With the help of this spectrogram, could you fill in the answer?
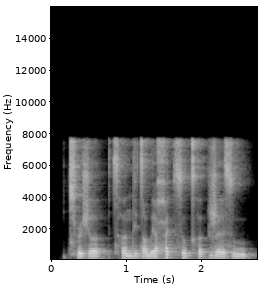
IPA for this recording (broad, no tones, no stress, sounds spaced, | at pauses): t͡ɕʰ ə˞ ʃ ʌ | t͡sʰ ʌ n d e t ɑ w ɛ ħ ɛ k s o kʰ ʌ k ʐ ɜ s u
